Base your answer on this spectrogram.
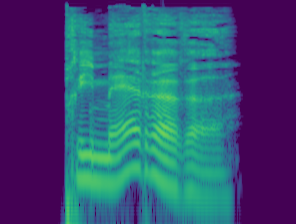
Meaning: inflection of primär: 1. strong/mixed nominative/accusative feminine singular comparative degree 2. strong nominative/accusative plural comparative degree
- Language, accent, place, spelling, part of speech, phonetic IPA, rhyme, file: German, Germany, Berlin, primärere, adjective, [pʁiˈmɛːʁəʁə], -ɛːʁəʁə, De-primärere.ogg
